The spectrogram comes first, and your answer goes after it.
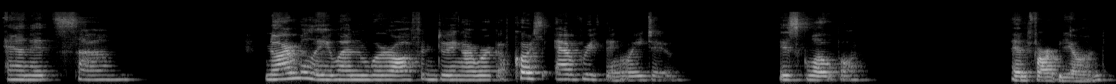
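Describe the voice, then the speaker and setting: A woman leading a guided meditation talk in a soothing, unhurried manner with long pauses. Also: medium pitch, steady tone, fairly bright tone, echoey room.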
